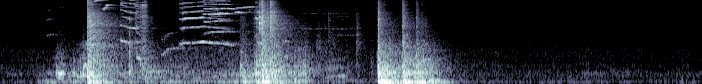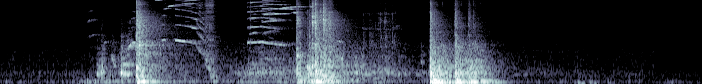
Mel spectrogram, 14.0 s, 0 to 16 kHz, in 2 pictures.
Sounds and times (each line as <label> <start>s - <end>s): Public washroom push door open and close x2 0.4s - 4.7s
squeaky hinges on door 0.4s - 3.8s
hits door frame hard when closes 2.2s - 4.6s
Public washroom push door open and close x2 7.8s - 12.2s
squeaky hinges on door 7.9s - 11.7s
hits door frame hard when closes 10.0s - 12.1s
